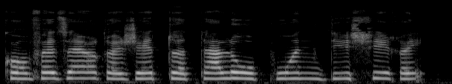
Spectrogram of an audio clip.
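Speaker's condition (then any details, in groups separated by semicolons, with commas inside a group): Ataxia; degenerative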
